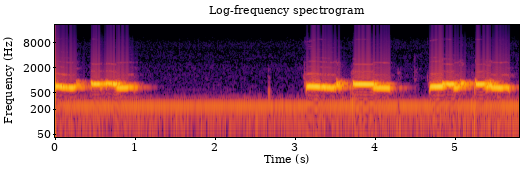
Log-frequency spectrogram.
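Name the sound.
pigeon cooing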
